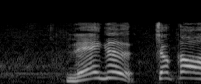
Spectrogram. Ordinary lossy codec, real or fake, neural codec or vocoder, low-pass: none; fake; codec, 16 kHz, 4 kbps, FreqCodec, larger model; 7.2 kHz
